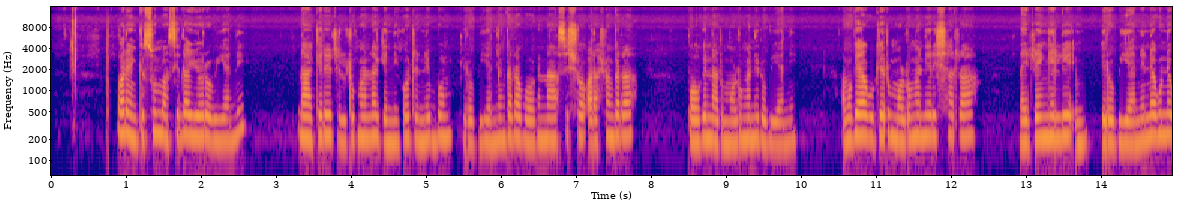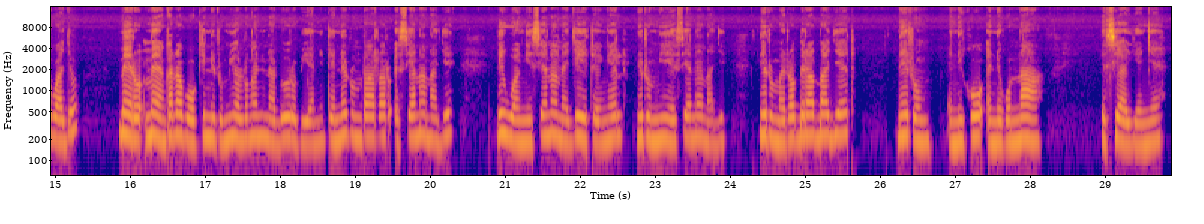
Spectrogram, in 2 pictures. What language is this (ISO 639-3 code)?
mas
